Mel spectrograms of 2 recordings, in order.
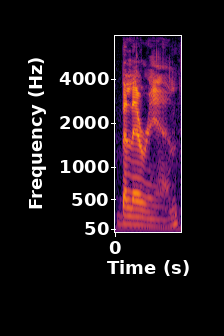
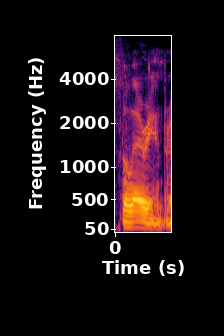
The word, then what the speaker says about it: Beleriand: This was the second battle of the Wars of Beleriand. I don't think I said that right. Beleriand. – Beleriand, right.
